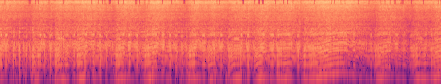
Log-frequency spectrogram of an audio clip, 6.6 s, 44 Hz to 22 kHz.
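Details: Vintage Poulan S25DAV (Super 25) chainsaw after fuel line replacement, top cover and air filter off: two-stroke revs rise and fall cleanly, picking up crisply with no bogging or misfire; runs properly, further tuning planned.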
